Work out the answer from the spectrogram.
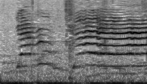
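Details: A male rose-ringed parakeet, a talking pet, chatters high, rasping, word-like phrases in two quick bursts, the second longer and steadier, over a low background hum.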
